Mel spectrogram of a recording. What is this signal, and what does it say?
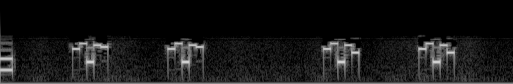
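Five-tone selective call (ZVEI), heard as quick runs of five tones, tones of about 70 ms. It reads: 88109 88109 88106 88106
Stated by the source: ZVEI five-tone call 88119 received by SDR.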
